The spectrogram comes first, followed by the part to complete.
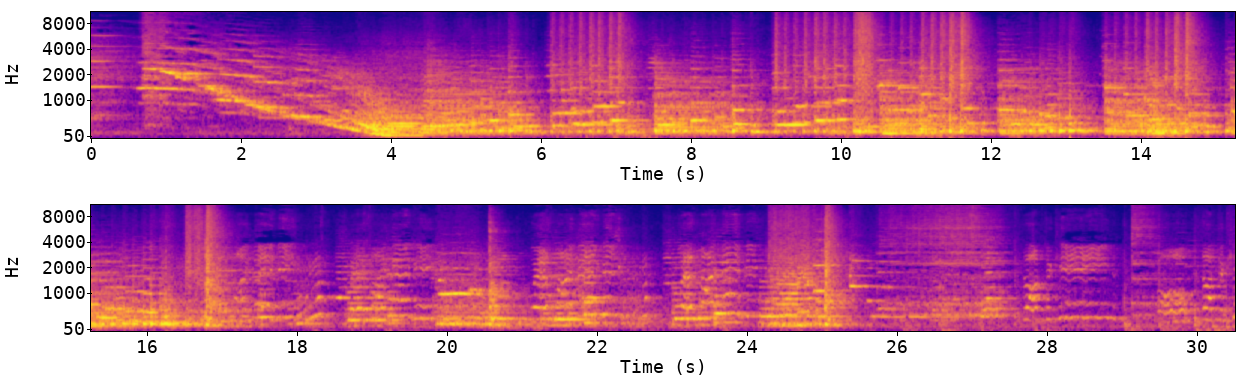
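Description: A small live instrumental ensemble playing contemporary opera music. It opens with a sharp attack and a long falling glide in pitch lasting about four seconds, then moves into held chords with bowed strings and repeated percussion strikes.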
